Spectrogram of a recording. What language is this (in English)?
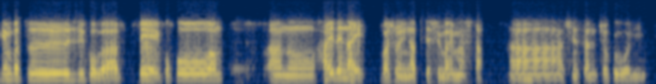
Japanese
